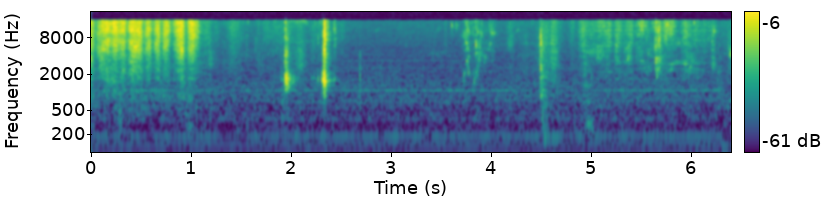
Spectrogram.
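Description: Faint rubbing of a paper towel and kosher salt inside a cast iron skillet in the first second, then two light, sharp clicks about two seconds in, over a steady low hum.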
